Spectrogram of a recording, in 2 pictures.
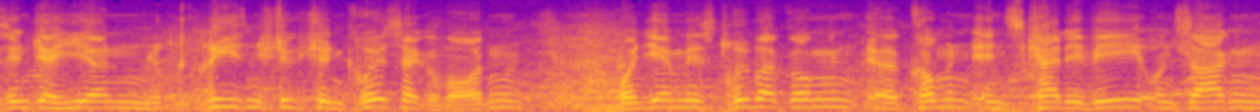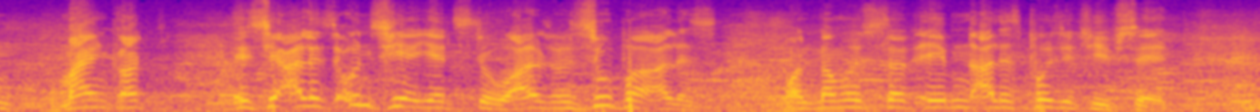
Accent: Trier, Rhineland-Palatinate, Germany; born there; ich bin ja in Trier geboren, das sind ja 100.000 Menschen

